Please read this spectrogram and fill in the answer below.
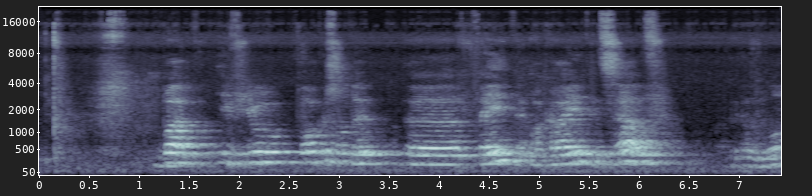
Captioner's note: non-english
